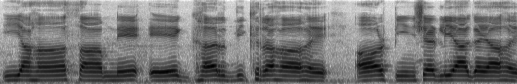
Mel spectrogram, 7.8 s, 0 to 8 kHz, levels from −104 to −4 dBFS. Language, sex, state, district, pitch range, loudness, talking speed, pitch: Hindi, male, Odisha, Malkangiri, 150-160 Hz, -13 LUFS, 100 wpm, 155 Hz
